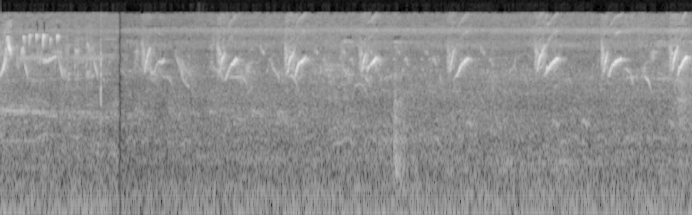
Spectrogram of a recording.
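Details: Purple sunbird calling: thin, very high, sharply down-slurred notes repeated at uneven intervals over a constant low rumble of traffic-like background noise.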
